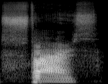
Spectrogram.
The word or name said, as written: Stars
